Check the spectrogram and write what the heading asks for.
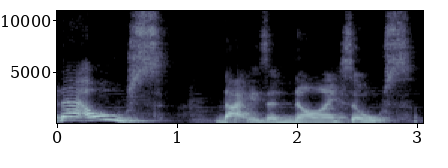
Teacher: We just don't like the H's if they're at the beginning of a word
